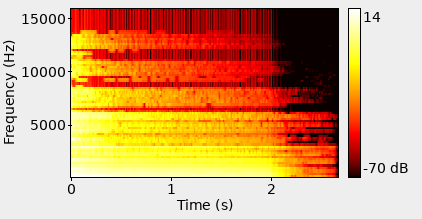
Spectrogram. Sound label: piano; pianojs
